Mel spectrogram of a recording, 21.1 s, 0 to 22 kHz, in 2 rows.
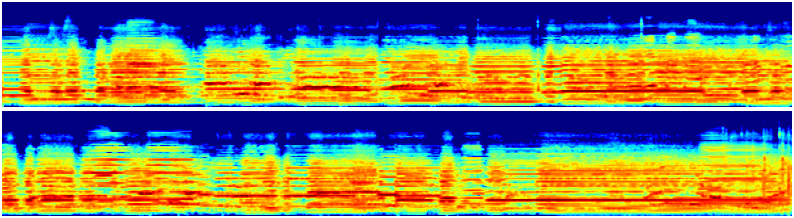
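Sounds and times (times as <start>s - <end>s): accordion duet: 0.0s - 21.0s.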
